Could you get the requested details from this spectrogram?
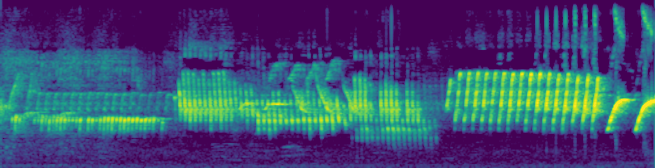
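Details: Canary song used as therapy for canaries that stopped singing: sustained rolling trills and buzzy warbles in long phrases, ending in fast repeated notes and upward sweeps.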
